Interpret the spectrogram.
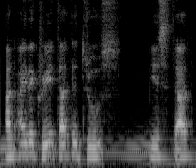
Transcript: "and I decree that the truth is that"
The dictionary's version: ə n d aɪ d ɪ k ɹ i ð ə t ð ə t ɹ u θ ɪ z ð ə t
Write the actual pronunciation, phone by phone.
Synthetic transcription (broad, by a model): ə n aɪ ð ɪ k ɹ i ð ə t ð ə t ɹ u s ɪ z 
